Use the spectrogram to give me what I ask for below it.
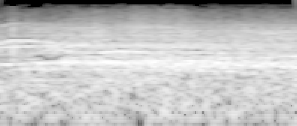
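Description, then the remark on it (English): A large crowd of thousands at the Dodge City station in Kansas roars and cheers its welcome as Errol Flynn steps to the microphone, a steady, dense wash of sound, loud and sustained throughout with no breaks or individual voices standing out. “The crowd roars its welcome as Errol Flynn steps to the microphone.”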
